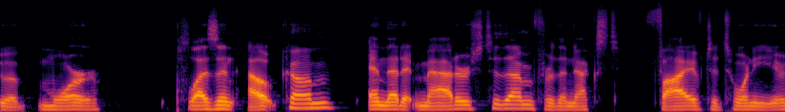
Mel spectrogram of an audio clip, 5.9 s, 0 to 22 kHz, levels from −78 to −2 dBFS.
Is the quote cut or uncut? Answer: uncut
